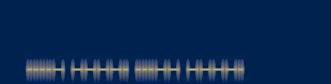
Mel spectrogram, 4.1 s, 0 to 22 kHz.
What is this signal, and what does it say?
Morse code, heard as a keyed tone, about 27 wpm, 700 Hz. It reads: 4939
